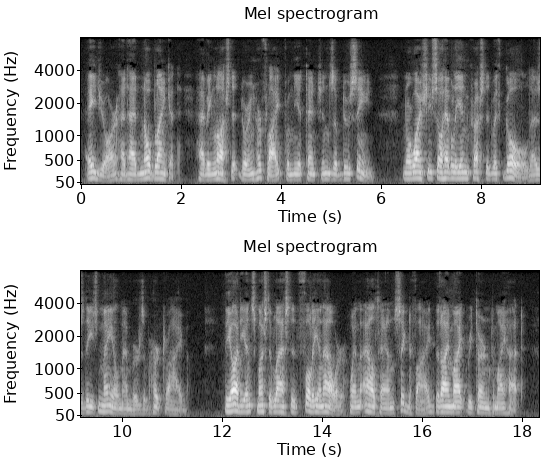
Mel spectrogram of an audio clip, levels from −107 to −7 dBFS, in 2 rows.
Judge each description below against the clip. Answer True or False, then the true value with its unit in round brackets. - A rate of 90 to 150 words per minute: False (165 wpm)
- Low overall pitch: True (115 Hz)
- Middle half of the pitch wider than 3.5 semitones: False (3.0 semitones)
